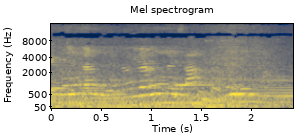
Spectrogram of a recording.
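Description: A young child's voice making a long, wavering sound without clear words, amid the sounds of children playing.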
